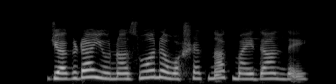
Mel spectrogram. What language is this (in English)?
Pashto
